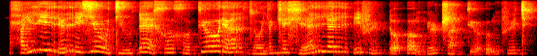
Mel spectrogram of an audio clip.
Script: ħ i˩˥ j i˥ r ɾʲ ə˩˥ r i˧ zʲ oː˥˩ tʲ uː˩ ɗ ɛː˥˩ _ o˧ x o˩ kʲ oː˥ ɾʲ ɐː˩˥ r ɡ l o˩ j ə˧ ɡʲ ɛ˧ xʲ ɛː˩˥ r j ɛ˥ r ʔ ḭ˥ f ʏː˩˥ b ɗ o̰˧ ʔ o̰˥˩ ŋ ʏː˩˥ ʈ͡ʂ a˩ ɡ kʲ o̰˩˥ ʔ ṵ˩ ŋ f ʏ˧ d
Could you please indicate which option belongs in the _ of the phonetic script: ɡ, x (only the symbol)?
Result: x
